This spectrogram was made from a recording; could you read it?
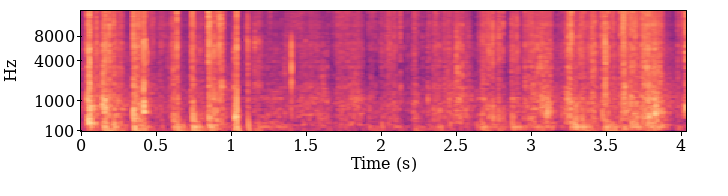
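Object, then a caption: Woven synthetic-fibre placemat. Both hands' fingertips and short nails scratch quickly across a flat woven synthetic-fiber placemat lying on a table. Fast, dense bursts of dry scratching and tapping cluster at the start and end, with a softer, steadier rasp in between.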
